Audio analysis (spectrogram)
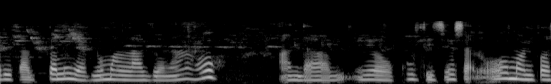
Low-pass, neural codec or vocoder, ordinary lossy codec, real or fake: none; none; none; real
